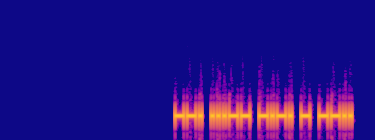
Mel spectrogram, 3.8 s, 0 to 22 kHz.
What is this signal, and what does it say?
Morse code, heard as a keyed tone, about 40 wpm, 700 Hz. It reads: G3CTZ
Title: DXCC-100 Call Signs - 5 Characters - 40wpm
